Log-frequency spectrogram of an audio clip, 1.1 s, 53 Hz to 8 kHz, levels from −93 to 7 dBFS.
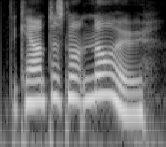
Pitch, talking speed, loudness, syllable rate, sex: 250 Hz, 270 wpm, -16 LUFS, 6.0 syllables/s, female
